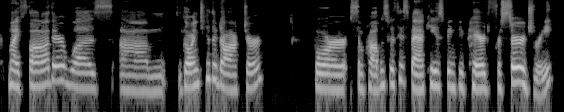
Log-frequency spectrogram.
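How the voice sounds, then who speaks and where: Very slowly and with ordinary pitch variation, a woman speaks in a Canadian Maritime accent, recorded very cleanly against a silent background with a dry, close sound and no echo. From Canada, Nova Scotia. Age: 70s. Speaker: class participant. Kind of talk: testimony. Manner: halting.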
